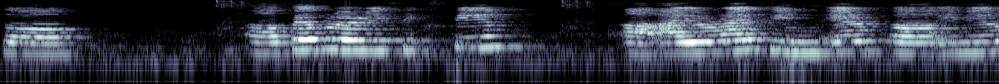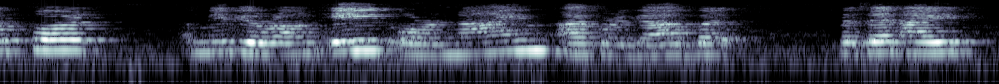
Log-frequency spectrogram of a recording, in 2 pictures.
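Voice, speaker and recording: High-voiced woman in a roomy hall. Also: steady tone, takes it slowly, a little hiss or hum. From Indonesia. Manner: hesitant, many fillers and restarts. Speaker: student speaker. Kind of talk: presentation talk. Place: university hall. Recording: roomy, lo-fi sound from a distant mic.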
